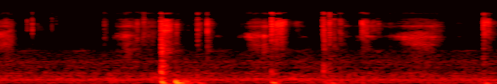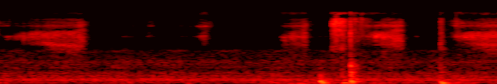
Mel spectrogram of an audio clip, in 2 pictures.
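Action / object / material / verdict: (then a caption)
scrape / kinetic sand lump / kinetic sand / none. A small black knife cuts into and crumbles a solid beige lump of kinetic sand held in the fingers. Soft, bright, grainy rasps and crumbling sounds are broken up by short, sharp clicks and ticks as the knife cuts through. A faint steady low hum sits underneath, and the sound stays quiet and close throughout.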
